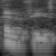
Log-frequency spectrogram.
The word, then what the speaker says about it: Enfys: said, to understand who Enfys Nest is, that's pronounced Enfys, by the way.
